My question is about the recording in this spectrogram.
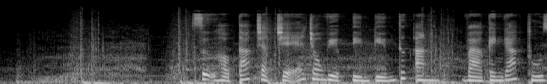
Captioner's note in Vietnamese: rên rỉ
